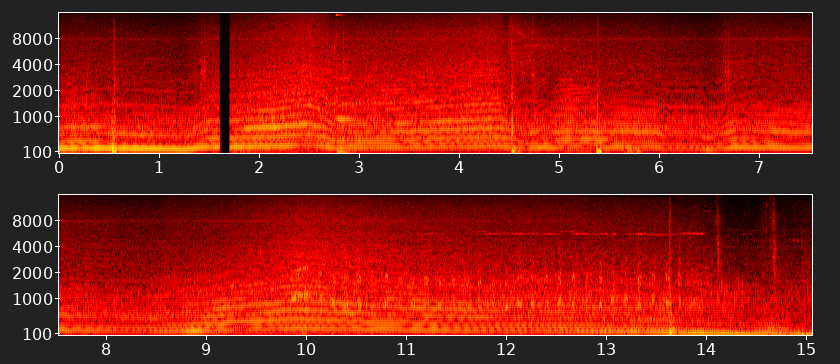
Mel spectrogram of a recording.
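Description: A sports car engine revs up and down repeatedly.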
